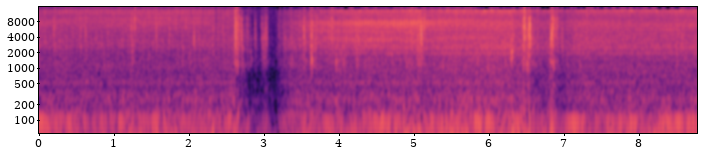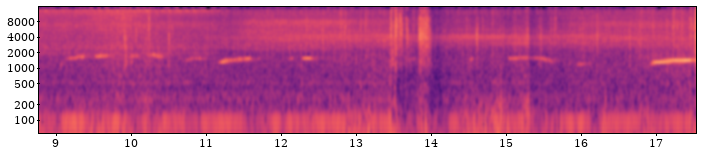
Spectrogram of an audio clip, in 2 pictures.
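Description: Steady low rumble of wind and road noise on a microphone carried along on a moving bicycle. Over the second half a bird chirps in short rising and falling notes.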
